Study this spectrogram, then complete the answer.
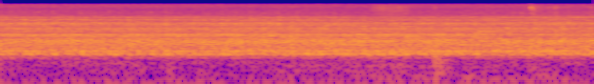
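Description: A tractor engine in the Farming Simulator video game drones steadily at a constant, moderate level for the whole stretch, with no talk over it.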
